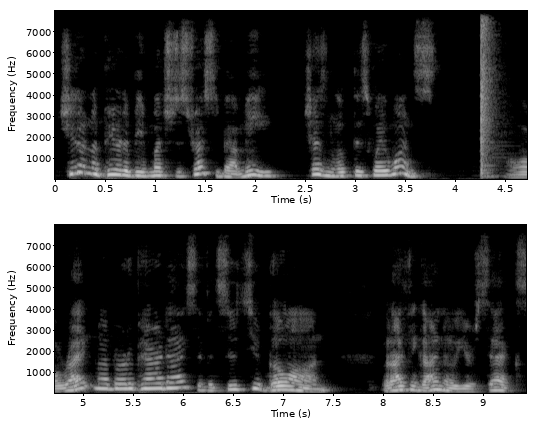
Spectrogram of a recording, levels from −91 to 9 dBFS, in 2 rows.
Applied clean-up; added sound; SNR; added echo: classical method WPE with log-MMSE.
